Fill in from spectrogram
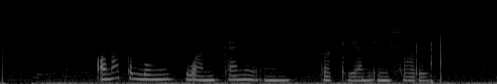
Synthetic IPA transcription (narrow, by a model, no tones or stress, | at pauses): ʔɔnɔt̪əmʊŋwanpʰɛniʔɪŋb̥ä̤ɡ̥e̤janḭnisoɾʔe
